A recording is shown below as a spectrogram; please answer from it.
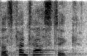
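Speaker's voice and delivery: excited. Retold or imitated. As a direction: burst out with joy. Excited reply to friend's news.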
